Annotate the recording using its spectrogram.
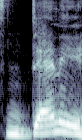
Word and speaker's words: Denny: It's Denny Hamlin, D-E-N-N-Y.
